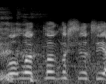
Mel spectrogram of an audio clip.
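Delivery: sudden excited look look look. Real, not acted. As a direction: grab everyone's attention in excitement. Excited at mech fight.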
